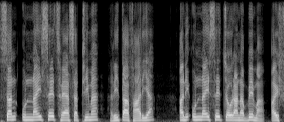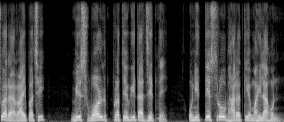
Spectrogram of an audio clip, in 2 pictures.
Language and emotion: Nepali, neutral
